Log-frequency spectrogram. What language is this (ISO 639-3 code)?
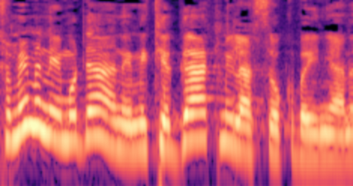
heb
